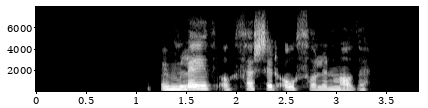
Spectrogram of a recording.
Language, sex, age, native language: Icelandic, female, 30-39, Icelandic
